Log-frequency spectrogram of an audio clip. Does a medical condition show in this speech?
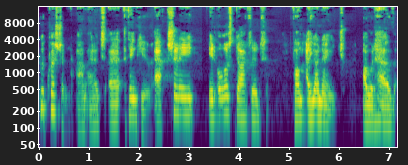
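Yes: Down syndrome.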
